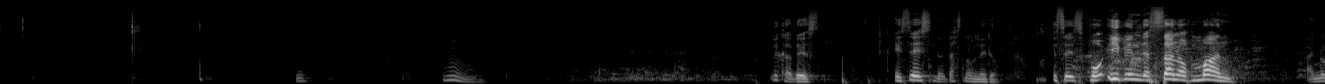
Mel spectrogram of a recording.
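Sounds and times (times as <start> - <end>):
person drinking water: 1.8 - 6.0, 7.4 - 9.1, 10.0 - 10.6
quiet swallows: 1.9 - 6.0, 8.4 - 9.0
speech: 3.0 - 3.3, 4.4 - 4.9, 7.7 - 8.3, 9.0 - 12.5, 13.1 - 13.2
laughter: 5.7 - 7.5, 10.6 - 13.2.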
